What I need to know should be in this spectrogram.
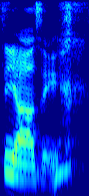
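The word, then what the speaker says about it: Þjazi: Okay, it's a thorn. J-A-Z-I. – There we go. Pronounced Thiazi.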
